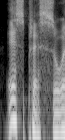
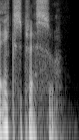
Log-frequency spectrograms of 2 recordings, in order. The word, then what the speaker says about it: espresso: Espresso eller expresso? Ja, espresso. Espresso. Ja, det är inget ex.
